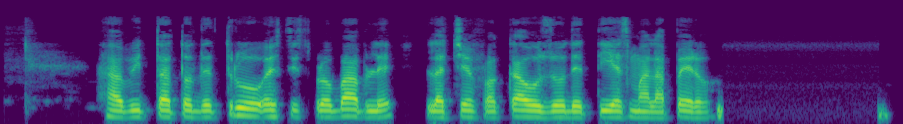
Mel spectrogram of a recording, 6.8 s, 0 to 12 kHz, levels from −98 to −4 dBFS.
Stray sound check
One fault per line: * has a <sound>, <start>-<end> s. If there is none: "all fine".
all fine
